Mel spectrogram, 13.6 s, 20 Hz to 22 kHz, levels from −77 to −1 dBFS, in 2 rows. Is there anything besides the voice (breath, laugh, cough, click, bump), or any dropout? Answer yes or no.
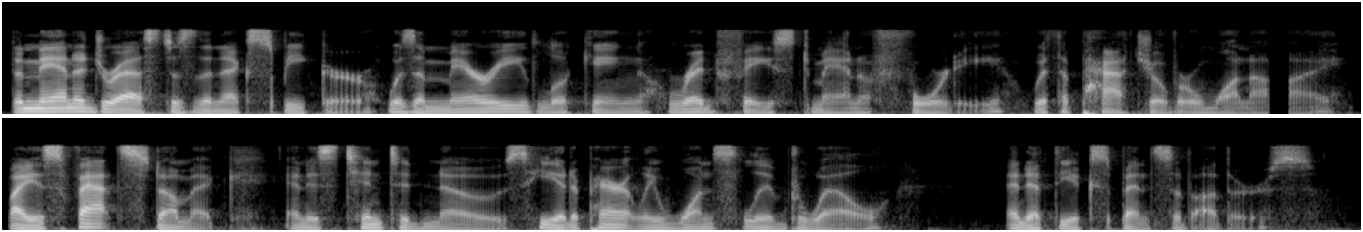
yes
